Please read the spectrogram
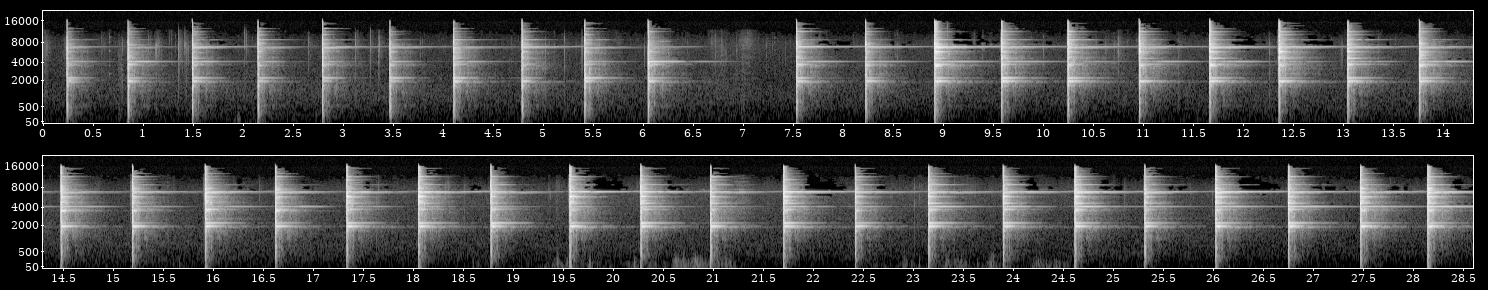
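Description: Hand hammer striking a hot spring-steel shamshir blade on an anvil, drawing it out: a steady rhythm of about one and a half blows a second, each with a bright metallic ring. There is a brief pause about six seconds in, then the hammering resumes.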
